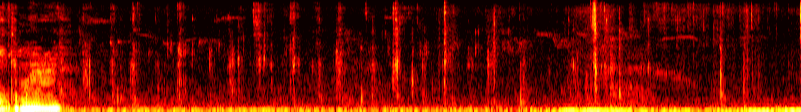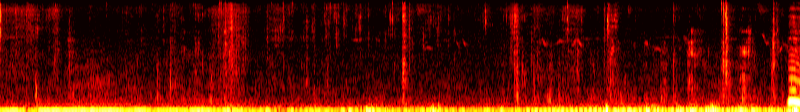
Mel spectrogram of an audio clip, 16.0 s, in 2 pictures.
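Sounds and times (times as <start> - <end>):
crunching fried chicken: 0.0 - 16.0
low rumble: 5.4 - 16.0.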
